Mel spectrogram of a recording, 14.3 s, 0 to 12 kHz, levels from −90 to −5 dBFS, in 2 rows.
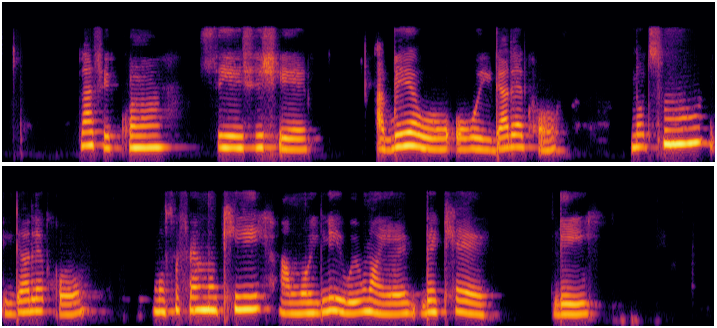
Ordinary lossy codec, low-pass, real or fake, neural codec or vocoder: none; 7.2 kHz; fake; codec, 16 kHz, 1 kbps, X-Codec, HuBERT features, trained on general audio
